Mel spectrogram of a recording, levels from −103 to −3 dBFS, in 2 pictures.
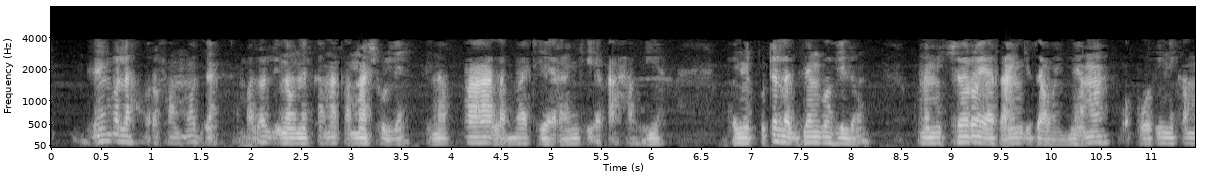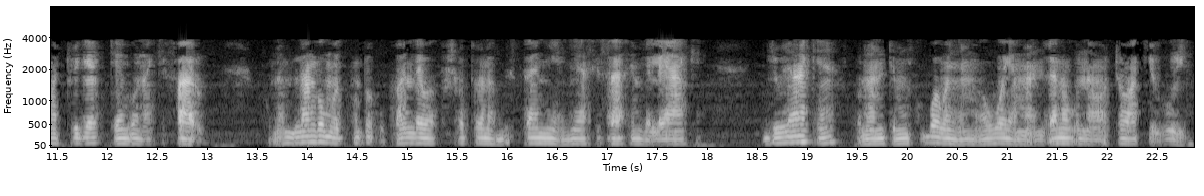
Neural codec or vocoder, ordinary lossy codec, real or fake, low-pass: vocoder, 44.1 kHz, 80 mel bands, Vocos; AAC, 16 kbps; fake; 7.2 kHz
